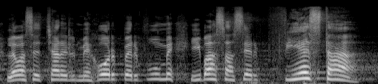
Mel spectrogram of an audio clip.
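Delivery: ordinary talk, nothing marked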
